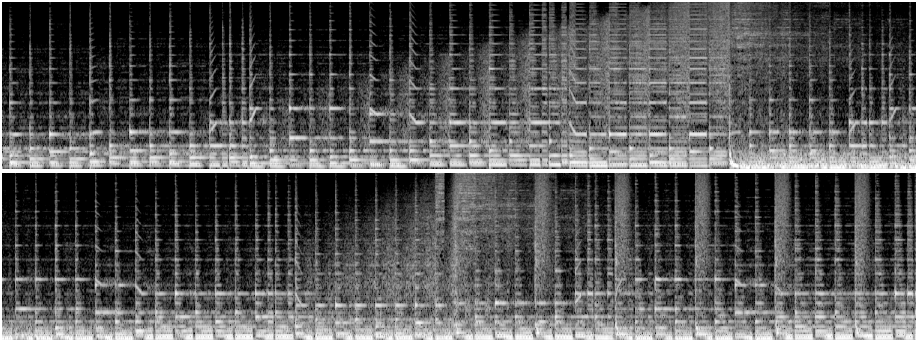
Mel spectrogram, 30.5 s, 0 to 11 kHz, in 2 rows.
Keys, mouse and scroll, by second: 0.3 click, 1.3-2.4 scroll down 1, 2.8 click, 3.4 click, 5.1 click, 6.9 click, 11.3 Return, 15.0 click, 17.3 Return, 21.5 click, 23.7 Return, 25.6 click, 28.8 ctrl+s, 30.1 click.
